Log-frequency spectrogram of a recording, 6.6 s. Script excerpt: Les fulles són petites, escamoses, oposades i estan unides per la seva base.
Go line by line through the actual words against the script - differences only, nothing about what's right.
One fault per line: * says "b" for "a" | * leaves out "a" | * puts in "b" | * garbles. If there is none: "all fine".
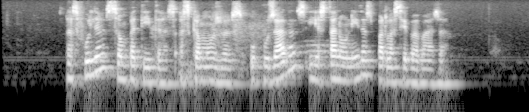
all fine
